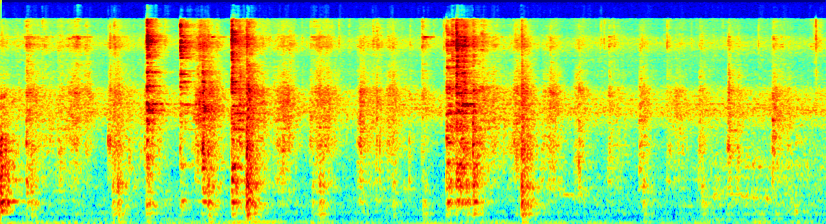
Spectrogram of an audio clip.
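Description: Dal and spices being roasted in a pan for kandi podi, with irregular metal clinks and scrapes of a spoon stirring against the pan, moderately close, no talking.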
